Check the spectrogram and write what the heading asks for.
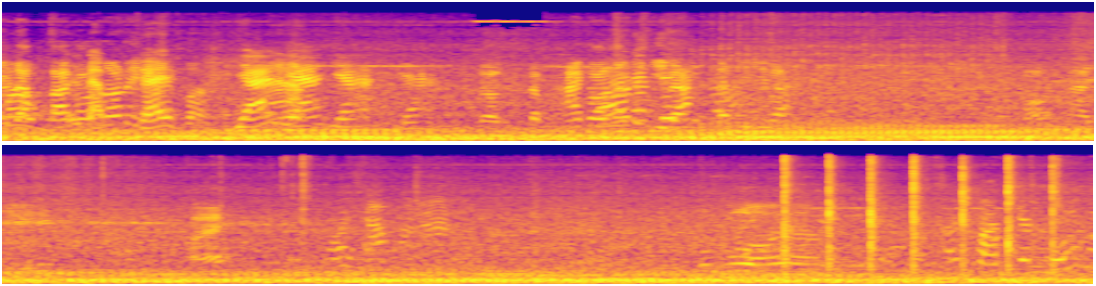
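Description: A motorbike engine idles close by in a steady low rumble beneath people talking, with a run of sharp clicks near the end.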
